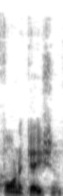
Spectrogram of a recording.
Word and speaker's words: fornication: It is simple. Fornication. Four syllables. I think that four syllables.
